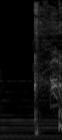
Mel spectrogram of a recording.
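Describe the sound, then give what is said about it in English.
A cat lets out a short, drawn-out meow, starting with a brief breathy burst before the tonal cry, over a low steady hum. “Your cat just said, okay.”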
